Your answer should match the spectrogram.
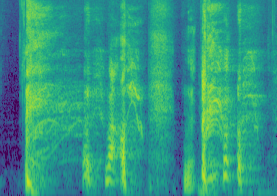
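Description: cough

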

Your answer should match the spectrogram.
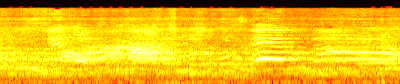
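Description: children playing

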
